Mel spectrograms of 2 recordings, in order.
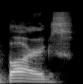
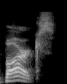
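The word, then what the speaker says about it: Barq's: So I'm not saying- 22 milligrams of caffeine per 12-ounce can of Bargs root beer. Yeah, dude. Sean, there's a Q at the end. And You're pronouncing a Q as a G.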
